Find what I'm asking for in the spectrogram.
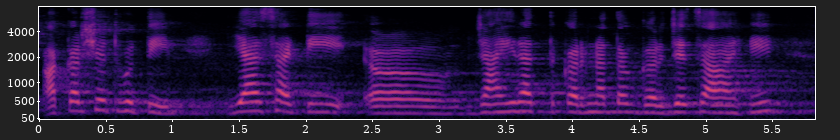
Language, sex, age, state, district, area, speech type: Marathi, female, 45-60, Maharashtra, Nashik, urban, spontaneous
